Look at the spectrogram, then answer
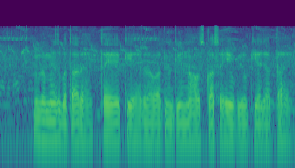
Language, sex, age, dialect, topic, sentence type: Hindi, male, 18-24, Awadhi Bundeli, agriculture, statement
